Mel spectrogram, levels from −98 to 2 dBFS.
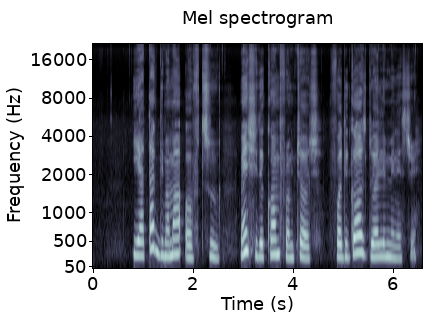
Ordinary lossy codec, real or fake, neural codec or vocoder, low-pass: none; real; none; none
